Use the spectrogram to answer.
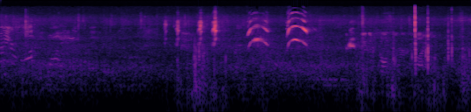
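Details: A California thrasher (Toxostoma redivivum) at Cabrillo Point sings a varied run of short phrases, with two bright, arched whistled notes repeated in the middle, over a steady hiss of background noise.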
